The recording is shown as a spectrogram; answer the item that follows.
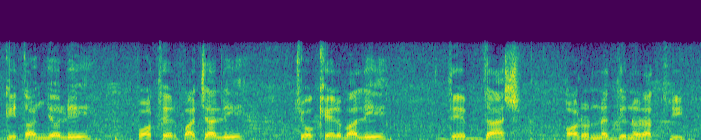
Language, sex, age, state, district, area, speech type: Bengali, male, 60+, West Bengal, South 24 Parganas, urban, spontaneous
